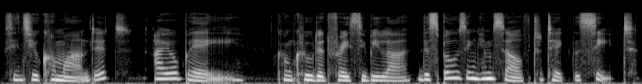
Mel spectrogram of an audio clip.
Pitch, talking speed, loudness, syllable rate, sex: 215 Hz, 140 wpm, -15 LUFS, 4.4 syllables/s, female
